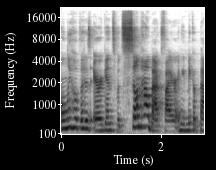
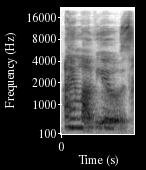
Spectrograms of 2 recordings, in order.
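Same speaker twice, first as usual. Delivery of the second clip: very slow and pained; slow, high mock-pained love; slow drawn-out I love yous; 3 semitones higher, much slower than usual. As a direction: stretch it out mock-tragic. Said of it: "exchanged pained".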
